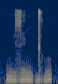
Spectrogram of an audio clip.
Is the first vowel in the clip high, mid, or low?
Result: high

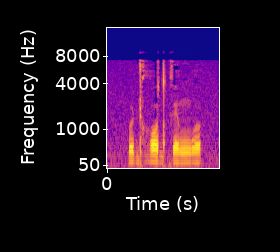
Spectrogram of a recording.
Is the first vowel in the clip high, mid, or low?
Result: high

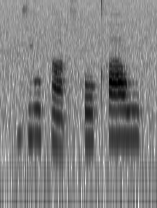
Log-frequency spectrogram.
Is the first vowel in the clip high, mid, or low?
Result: high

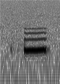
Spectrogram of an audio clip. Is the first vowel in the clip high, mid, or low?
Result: high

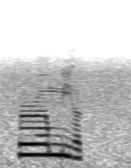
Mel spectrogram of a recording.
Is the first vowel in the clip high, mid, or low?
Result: mid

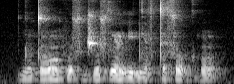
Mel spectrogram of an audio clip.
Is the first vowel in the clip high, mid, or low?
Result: high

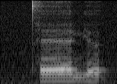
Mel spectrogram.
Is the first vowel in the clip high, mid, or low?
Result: mid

